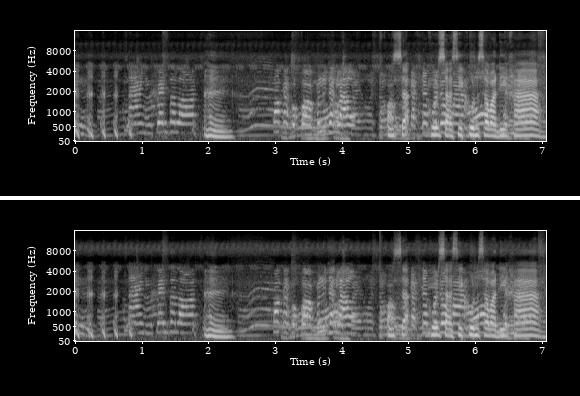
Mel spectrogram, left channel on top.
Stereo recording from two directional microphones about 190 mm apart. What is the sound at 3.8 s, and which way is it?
Speech, 45° right (ahead or behind).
